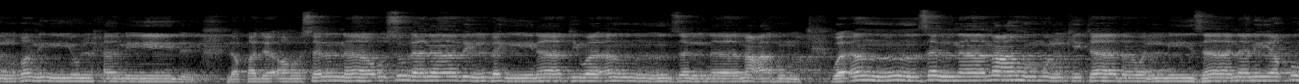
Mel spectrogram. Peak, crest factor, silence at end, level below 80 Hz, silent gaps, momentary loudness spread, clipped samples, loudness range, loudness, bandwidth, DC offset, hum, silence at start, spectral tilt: -6 dBFS; 16 dB; 0 s; -62 dBFS; none; 5 LU; under 0.1%; 3 LU; -22 LUFS; 13.5 kHz; 0.3%; none; 0 s; -6 dB/octave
